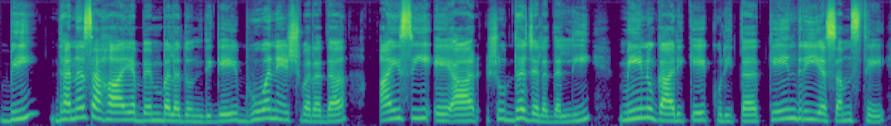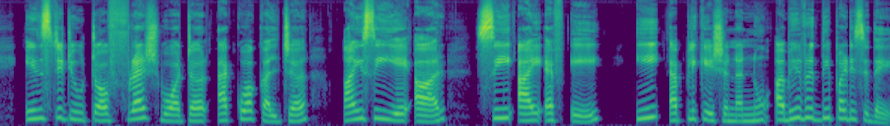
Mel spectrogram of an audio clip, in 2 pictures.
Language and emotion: Kannada, neutral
